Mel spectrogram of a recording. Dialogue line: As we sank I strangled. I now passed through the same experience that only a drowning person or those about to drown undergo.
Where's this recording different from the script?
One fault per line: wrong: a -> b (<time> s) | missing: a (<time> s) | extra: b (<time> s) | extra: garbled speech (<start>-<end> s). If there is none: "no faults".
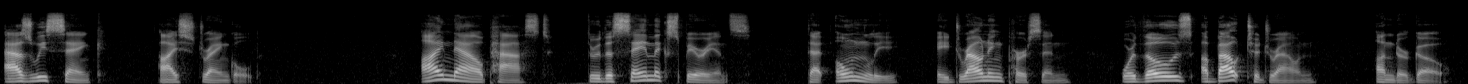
no faults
